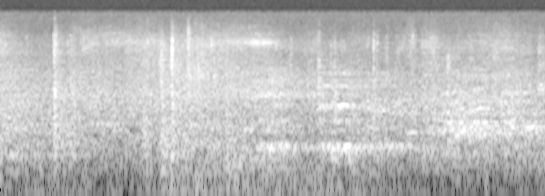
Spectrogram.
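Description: Faint ice-rink ambience during play: distant voices in the arena and a few light clicks, such as sticks and the puck on the ice.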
